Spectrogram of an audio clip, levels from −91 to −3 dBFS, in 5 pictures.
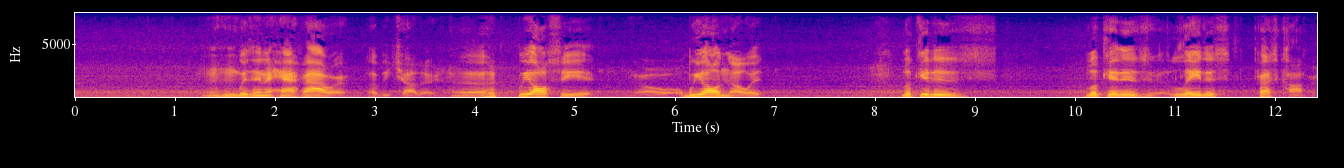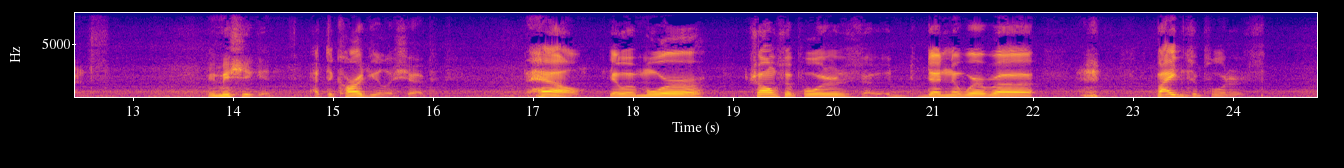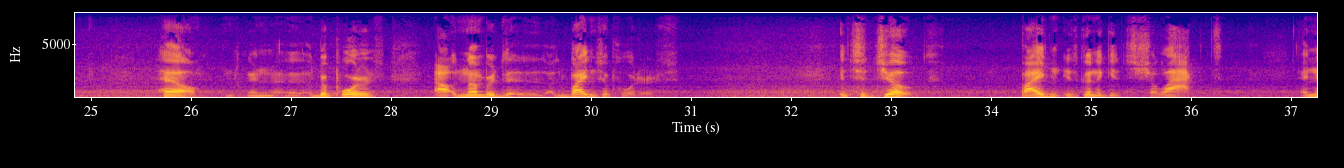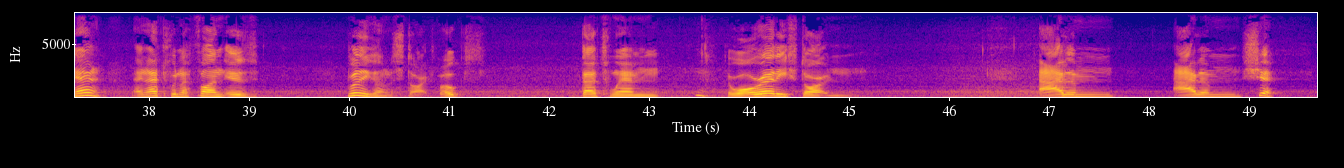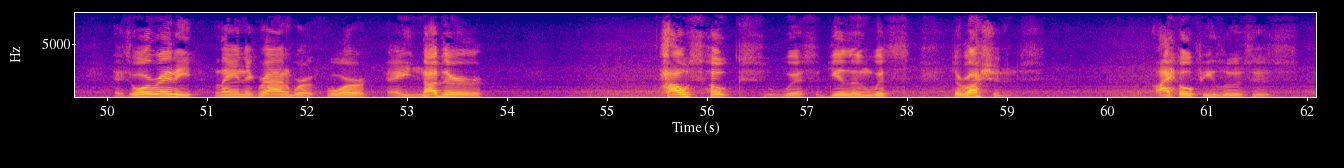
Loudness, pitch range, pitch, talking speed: -16 LUFS, 135-190 Hz, 150 Hz, 100 wpm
